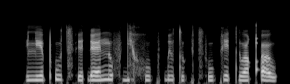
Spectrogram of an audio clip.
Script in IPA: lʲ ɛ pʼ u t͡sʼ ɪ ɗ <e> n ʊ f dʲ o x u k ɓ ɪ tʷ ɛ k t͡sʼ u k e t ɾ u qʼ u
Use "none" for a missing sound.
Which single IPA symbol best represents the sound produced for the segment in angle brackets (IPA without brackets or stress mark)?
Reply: ɛ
